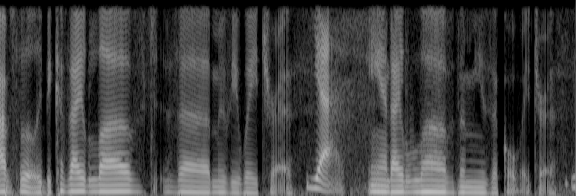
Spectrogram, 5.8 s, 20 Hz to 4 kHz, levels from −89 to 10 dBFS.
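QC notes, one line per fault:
No faults to note.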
